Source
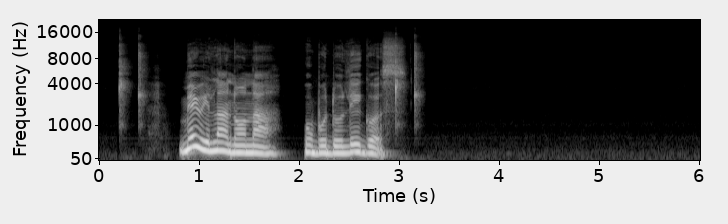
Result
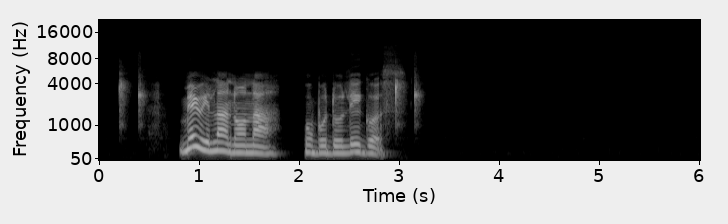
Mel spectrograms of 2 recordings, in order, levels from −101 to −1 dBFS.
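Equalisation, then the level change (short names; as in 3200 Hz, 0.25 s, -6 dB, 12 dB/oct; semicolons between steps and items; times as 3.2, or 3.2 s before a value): dynamic EQ 3000 Hz, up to +5 dB, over -45 dBFS, Q 0.92; band-pass 4200 Hz, Q 0.71; air absorption 450 m; +1.0 dB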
